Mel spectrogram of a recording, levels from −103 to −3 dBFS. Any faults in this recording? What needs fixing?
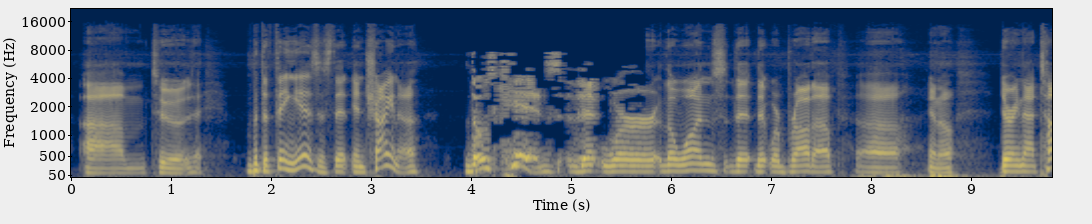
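From 3.75 to 5.75 s the adaptive stream drops to a lower bitrate. Quality changes abruptly with no gap, codec artefacts increase and nothing survives above 7.6 kHz, which fits a step from about 96 to 12 kbit/s. A larger client buffer or a bitrate floor prevents this.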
